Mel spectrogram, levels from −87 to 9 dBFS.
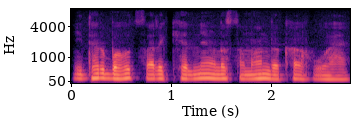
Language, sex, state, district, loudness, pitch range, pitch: Hindi, male, Jharkhand, Palamu, -21 LUFS, 120-130 Hz, 125 Hz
